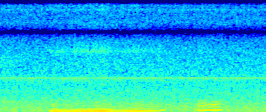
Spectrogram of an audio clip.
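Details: Sleeping Shiba Inu gives a drawn-out, slightly rising nasal snore lasting about a second, then a short upward-bending snort, over quiet room hiss.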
